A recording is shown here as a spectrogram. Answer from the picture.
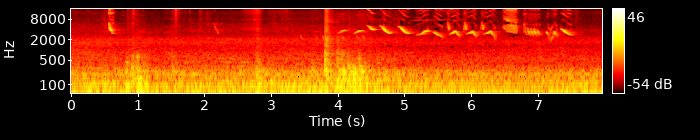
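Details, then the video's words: Black bullfinch song from 2019, a quick series of high, sliding whistled notes repeated several times per second in the second half, preceded by a few isolated sharp clicks over a low rumbling background. "Black bullfinch singing"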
